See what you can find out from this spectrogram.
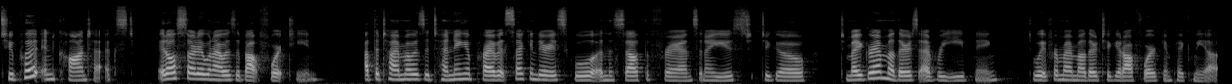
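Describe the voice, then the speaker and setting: Playful in tone, a woman races along at a very fast pace on a very clean recording with a silent background. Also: medium pitch for a woman, ordinary pitch variation. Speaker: podcast host. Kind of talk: casual podcast chat with reading Reddit stories aloud. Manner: playful, laughing banter.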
